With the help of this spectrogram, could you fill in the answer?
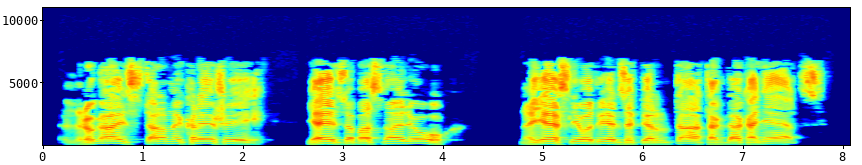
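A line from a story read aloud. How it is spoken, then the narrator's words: Shouting into ear. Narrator (Russian): Видаль прокричал мне в ухо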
